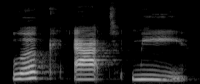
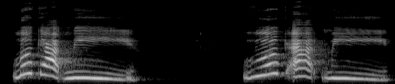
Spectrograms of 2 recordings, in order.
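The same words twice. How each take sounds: First: Said in the usual way. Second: Wide-eyed, loud and slow; exclamation point. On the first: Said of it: "Here's the word again". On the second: Shown as a demonstration. Teacher shows the look motion, loud and excited. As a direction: call it out like a big exclamation. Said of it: "with an exclamation point at the end".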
